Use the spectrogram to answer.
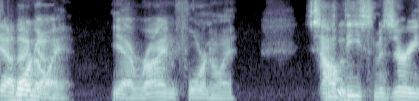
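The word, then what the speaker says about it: Flournoy: Florenoi. Yeah. Florenoi.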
